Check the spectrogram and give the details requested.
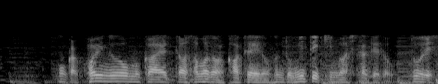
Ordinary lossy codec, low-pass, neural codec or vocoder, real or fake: AAC, 16 kbps; 7.2 kHz; none; real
